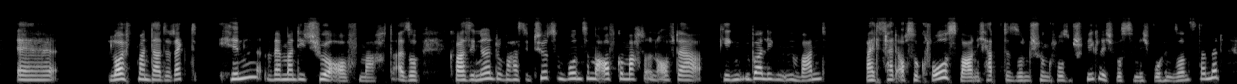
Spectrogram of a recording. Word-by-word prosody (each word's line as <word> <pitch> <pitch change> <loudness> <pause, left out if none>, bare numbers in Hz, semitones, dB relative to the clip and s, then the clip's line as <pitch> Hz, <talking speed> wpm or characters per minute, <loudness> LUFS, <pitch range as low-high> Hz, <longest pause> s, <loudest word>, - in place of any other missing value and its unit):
äh, 210 -1 +1 0.5
läuft 235 +5 +5
man 235 -2 +2
da 210 -1 +5
direkt 230 +5 -1 0.2
hin, 250 +4 +2 0.2
wenn 230 +1 +1
man 230 0 +2
die 235 - -2
Tür 220 -3 +4
aufmacht.“ 165 -2 -4
Also, 200 0 +1 0.3
quasi, 210 0 +5
ne, 265 +5 +3
du 245 -2 -6
hast 220 -1 -3
die 210 - -14
Tür 295 +5 0
zum 260 -5 -5
Wohnzimmer 265 -1 +1
aufgemacht 250 -1 +2
und - - -6
auf - - -1
der 205 -3 +2 0.2
gegenüberliegenden 225 -2 -1
Wand 225 +8 0 0.4
weil 195 - +6
es - - -6
halt 220 - 0
auch - - +1
so 200 - -1
groß 275 - +3
war 170 0 +7
und 170 - -4
ich 185 +4 -5
hatte 200 -1 -4
so 180 0 -6
'n 180 - -10
schönen 195 0 -2
großen 180 0 -7
Spiegel, 240 +4 -1
ich 195 - -3
wusste 175 -1 -5
nicht, 170 0 -7
wohin 170 0 -5
sonst 195 +7 -5
damit. 295 +5 0
220 Hz, 230 wpm, -24 LUFS, 195-245 Hz, 0.5 s, war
